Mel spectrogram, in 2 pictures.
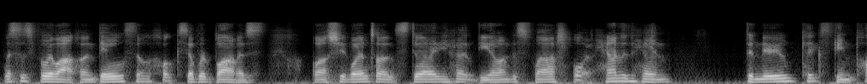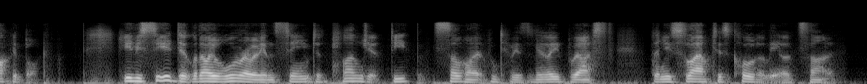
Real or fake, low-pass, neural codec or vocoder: fake; 7.2 kHz; codec, 16 kHz, 0.5 kbps, FreqCodec, larger model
